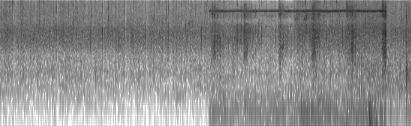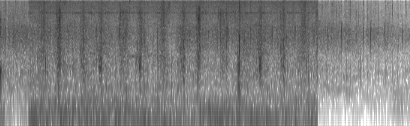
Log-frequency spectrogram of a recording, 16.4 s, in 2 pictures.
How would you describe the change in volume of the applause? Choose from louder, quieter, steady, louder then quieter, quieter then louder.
steady.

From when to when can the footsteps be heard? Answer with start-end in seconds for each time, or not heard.
4.2-14.6.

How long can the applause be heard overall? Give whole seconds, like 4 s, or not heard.
16 s.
